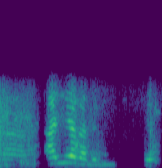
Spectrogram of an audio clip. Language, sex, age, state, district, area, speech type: Hindi, female, 30-45, Bihar, Madhepura, rural, conversation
